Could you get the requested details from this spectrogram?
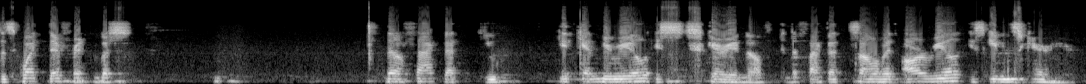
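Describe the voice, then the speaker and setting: Bright-voiced young man rambling to camera. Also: on the low side, slight background noise, low-quality recording. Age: 20s. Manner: chatty, self-mocking, swears freely. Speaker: YouTuber reacting to videos. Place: alone in a room.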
